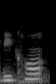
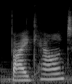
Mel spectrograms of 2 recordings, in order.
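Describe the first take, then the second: First: It is said with a French pronunciation. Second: It is said with an English pronunciation. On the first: The speaker calls it wrong. "like from the French pronunciation" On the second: The speaker calls it right. "it is Viscount if you're saying it in English"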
